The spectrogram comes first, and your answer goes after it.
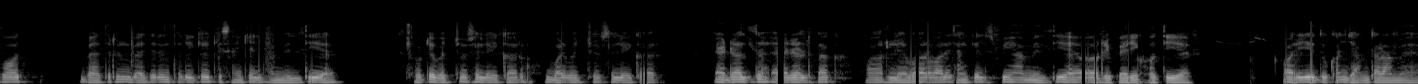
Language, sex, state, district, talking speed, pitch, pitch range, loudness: Hindi, male, Jharkhand, Jamtara, 165 wpm, 105 Hz, 100-110 Hz, -33 LUFS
